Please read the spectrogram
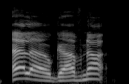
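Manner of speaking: put-on London accent. Taking a turn at a london accent greeting, in a london accent. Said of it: "my go-to when I'm trying to get into my London accent".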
